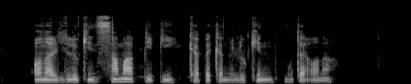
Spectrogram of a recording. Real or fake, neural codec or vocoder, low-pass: fake; vocoder, 44.1 kHz, 128 mel bands every 256 samples, BigVGAN v2; 9.9 kHz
